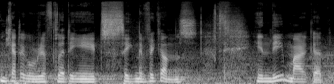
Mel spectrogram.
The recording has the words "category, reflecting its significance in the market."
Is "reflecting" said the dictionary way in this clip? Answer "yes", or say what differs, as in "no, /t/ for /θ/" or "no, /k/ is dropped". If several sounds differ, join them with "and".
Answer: no, /k/ is dropped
